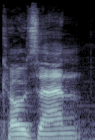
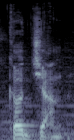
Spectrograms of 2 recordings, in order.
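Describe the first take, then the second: First: The name is said with a z sound. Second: The name is said with a j sound. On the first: "Instead of Kozan" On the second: "We don't really have a sound for, for the Z, so Jan"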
